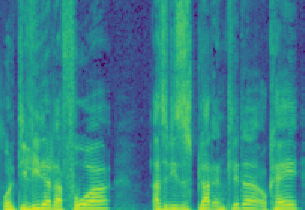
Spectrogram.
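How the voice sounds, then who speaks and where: Higher-pitched man, slangy and dry-miked. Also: fairly even intonation, a little fast, dark tone, dry recording. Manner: colloquial, slangy. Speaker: podcast co-host. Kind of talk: casual podcast chat.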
